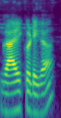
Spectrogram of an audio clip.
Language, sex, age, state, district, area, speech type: Telugu, male, 18-30, Telangana, Khammam, urban, spontaneous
